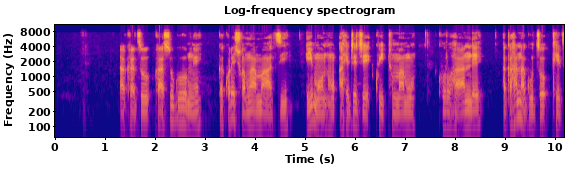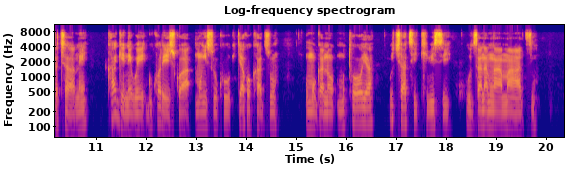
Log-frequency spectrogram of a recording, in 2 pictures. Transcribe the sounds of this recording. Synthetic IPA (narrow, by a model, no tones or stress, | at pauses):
akʰazukʰasuɡuːmŋe̞ | ɡ̥ako̞ɾe̞ʃkwamŋaːmaːz̥iː | jumuːn̥huahe̞d͡ʒe̞d͡ʒe̞kwiːtʰumamŋo̞ | kʰuɾuɦaːnde̞ | aɡaɦanaɡuzo̞kʰe̞ːzat͡ʃaːne̞ | kʰaːɡe̞ne̞we̞ɡukʰo̞ɾe̞ʃkwamuŋisukʰuiɟaːko̞kʰazuː | muɡano̞mutʰo̞ːja | wit͡ʃaːt͡sikʰiβisi | uzanamŋaːmaːz̥i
